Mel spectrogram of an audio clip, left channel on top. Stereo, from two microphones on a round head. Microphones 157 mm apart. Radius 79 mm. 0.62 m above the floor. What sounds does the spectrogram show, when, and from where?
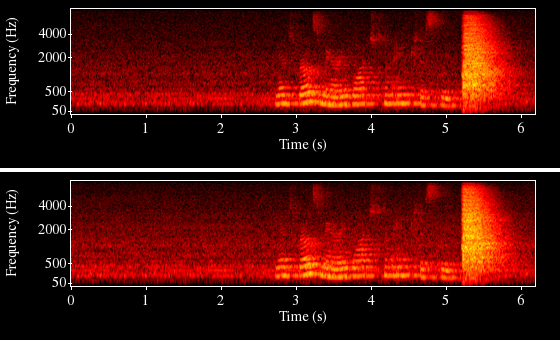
2.7 s a woman speaking: centre (ahead or behind), 1.5 m
5.2 s a gunshot: 65° right (ahead or behind), 3 m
